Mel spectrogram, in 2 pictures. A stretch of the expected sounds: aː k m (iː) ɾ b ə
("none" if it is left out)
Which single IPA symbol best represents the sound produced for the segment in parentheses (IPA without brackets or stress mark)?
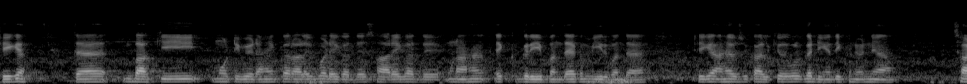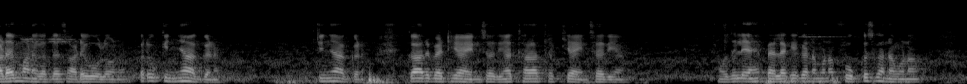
iː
